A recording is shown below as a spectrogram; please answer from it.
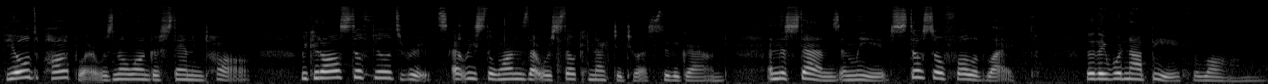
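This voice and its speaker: A young adult woman reading a picture book aloud outdoors, with a measured, expressive storytelling delivery. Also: a little high. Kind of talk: storybook read-aloud, narrated as a tree. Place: outdoors in snowy winter woods.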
